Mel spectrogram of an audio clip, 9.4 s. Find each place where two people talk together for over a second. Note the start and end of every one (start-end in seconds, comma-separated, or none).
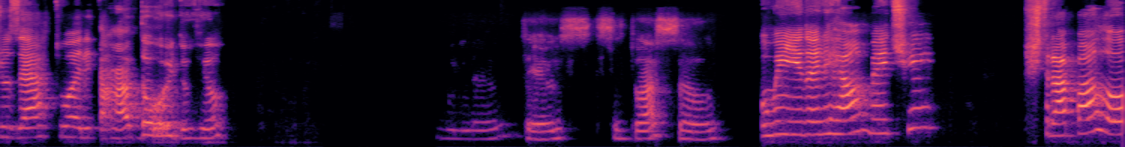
none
